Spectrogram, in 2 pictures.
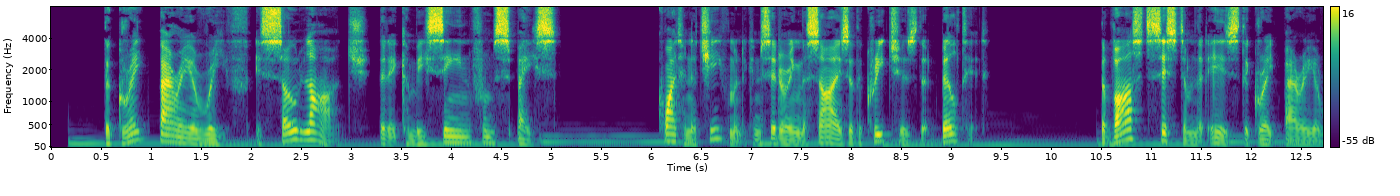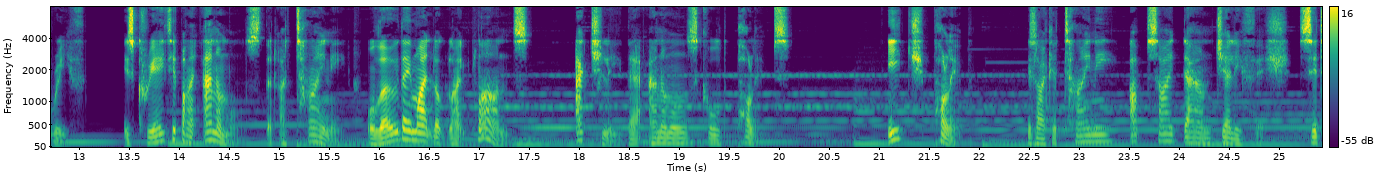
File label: Narrative; Great Barrier Reef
